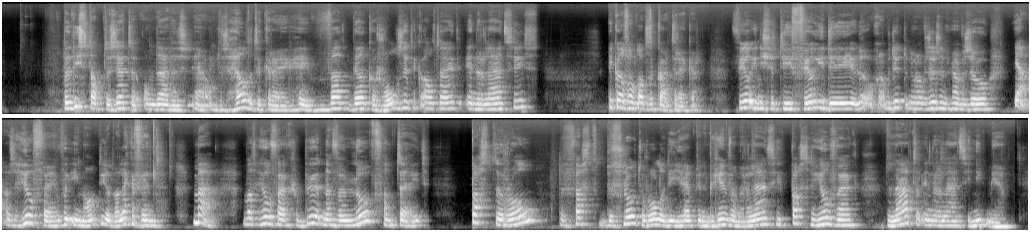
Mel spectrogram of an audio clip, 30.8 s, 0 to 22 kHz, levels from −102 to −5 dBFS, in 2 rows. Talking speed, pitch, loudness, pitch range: 175 wpm, 190 Hz, -16 LUFS, 170-215 Hz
